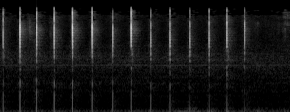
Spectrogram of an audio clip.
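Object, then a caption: Wooden chopsticks. A pair of thin, solid wooden chopsticks is held crossed, with one rubbed and scraped along the other by fingertips close to the microphone. Fourteen quick, dry, bright clicks come at a steady, even pace. They sit over a soft, low scraping rustle and stop with no ring.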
